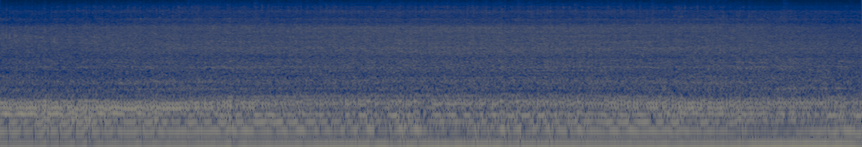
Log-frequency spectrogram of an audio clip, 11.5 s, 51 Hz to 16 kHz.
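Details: 2007–2008 Yamaha R1 cold start after shimming and welding the slipper clutch retaining springs to fix the clutch basket rattle. Steady, deep idle with an even beat and no clutch chatter; repair successful.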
